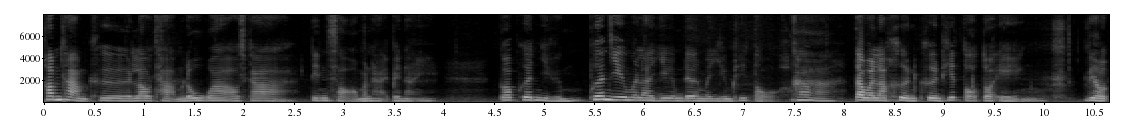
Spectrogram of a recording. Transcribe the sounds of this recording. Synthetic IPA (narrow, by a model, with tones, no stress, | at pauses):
kʰa˧mt̪ʰaː˩˦mkʰɯː˧ɾa˧wt̪ʰa̰ː˩˦mluː˥˩kwaː˥˩ʔɔ̰ː˧˥skaː˥˩t̪i˧nsɔ̰ː˩˦ma˧nɦa̰ː˩˦jpa˧jna̰˨˩˦j | kɔː˥˩pʰɯ˥˩ənjɯː˧mpʰɯ˥˩ənjɯː˧mweː˧laː˧jɯː˧mdɤː˧nmaː˧jɯː˧mt̪ʰiː˥˩t̪ɔ̰ː˨˩kʰa˧˩a˧˩t̪ɛː˨˩weː˧laː˧kʰɯː˧nkʰɯː˧nt̪ʰiː˥˩t̪o˨˩t̪u˧ɐʔeː˧ŋ | di˨˩˦w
